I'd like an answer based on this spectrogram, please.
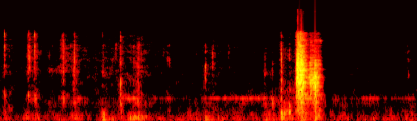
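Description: Computer keyboard typing: a dozen or so scattered keystrokes over the first three seconds and a couple more near four seconds. About six seconds in comes a loud, noisy burst lasting just under a second.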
